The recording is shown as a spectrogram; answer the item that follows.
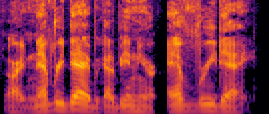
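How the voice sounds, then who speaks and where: Man playing a fast-talking, no-nonsense American trainer. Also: mid-range voice, no room sound, clean studio sound, close to an everyday voice. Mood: instructive. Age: middle-aged. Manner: matter-of-fact, coaching, firm. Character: no-nonsense middle-aged team athletic trainer. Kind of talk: naturalistic video game cutscene acting.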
